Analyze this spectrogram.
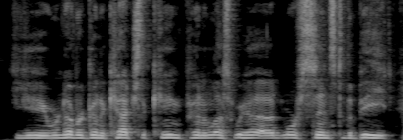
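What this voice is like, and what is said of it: Nicolas Cage impression. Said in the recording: “you can do it better in your Nick Cage voice”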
